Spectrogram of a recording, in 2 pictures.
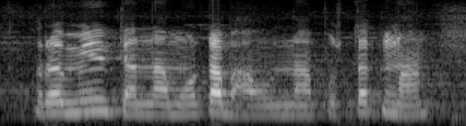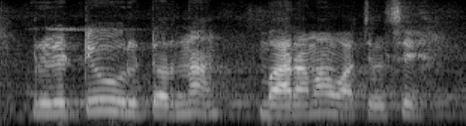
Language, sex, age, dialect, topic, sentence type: Marathi, male, 25-30, Northern Konkan, banking, statement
